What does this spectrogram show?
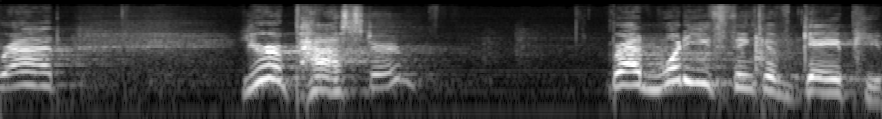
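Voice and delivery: high, loud, pointed delivery.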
